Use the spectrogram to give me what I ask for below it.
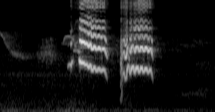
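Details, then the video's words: A baby parrot gives two harsh, buzzy chirps in close succession, each about a quarter second long and full of stacked overtones, after a faint thin tone; silence follows. "Baby Parrot Natural Sounds | Parrot Chirping Sounds"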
